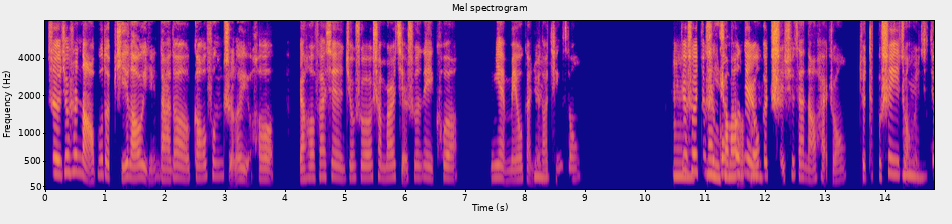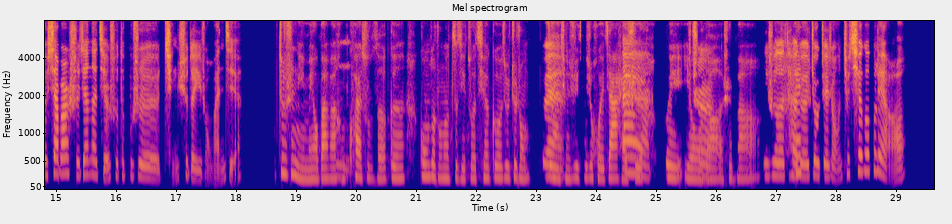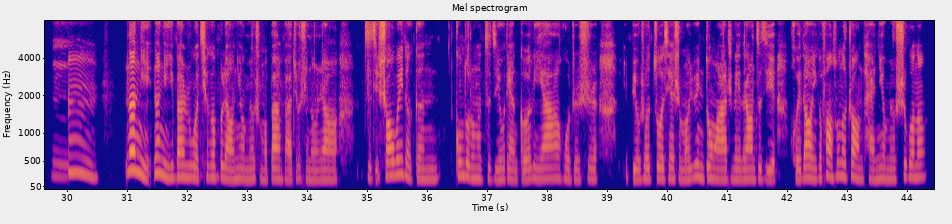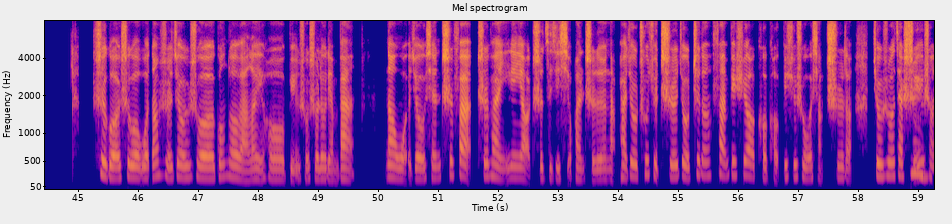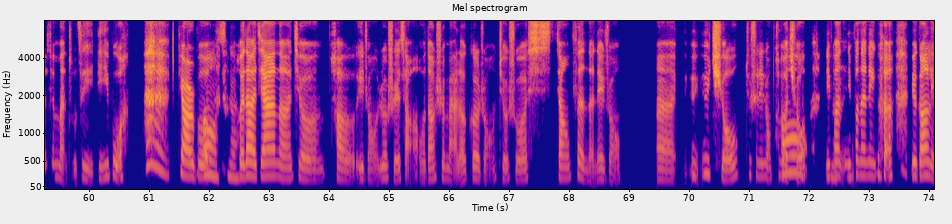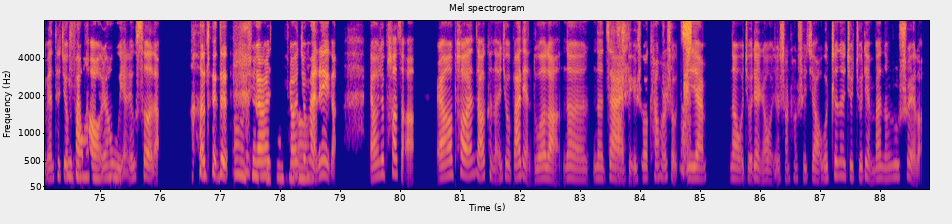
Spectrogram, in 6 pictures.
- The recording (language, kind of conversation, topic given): Chinese, podcast, 你通常如何保持心理健康，并在情绪低落时应对？
- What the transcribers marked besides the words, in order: other background noise; tapping; chuckle; laughing while speaking: "个"; chuckle; laughing while speaking: "对 对"; sneeze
